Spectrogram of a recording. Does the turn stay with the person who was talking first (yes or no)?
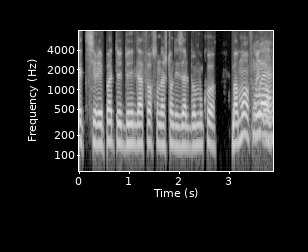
yes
